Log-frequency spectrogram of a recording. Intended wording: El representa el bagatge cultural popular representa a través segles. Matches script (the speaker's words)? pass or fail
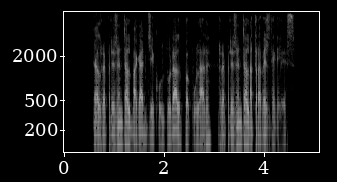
pass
